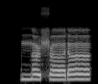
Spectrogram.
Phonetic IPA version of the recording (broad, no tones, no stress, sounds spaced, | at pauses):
n̪ ʌ ʂ ʌ ɾ ʌ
